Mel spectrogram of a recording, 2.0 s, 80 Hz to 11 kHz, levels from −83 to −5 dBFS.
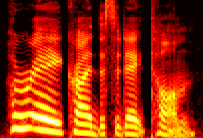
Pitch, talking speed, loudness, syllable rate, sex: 225 Hz, 145 wpm, -15 LUFS, 4.6 syllables/s, female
